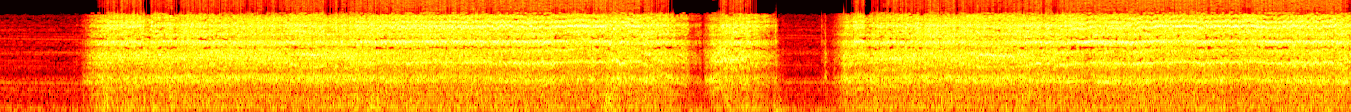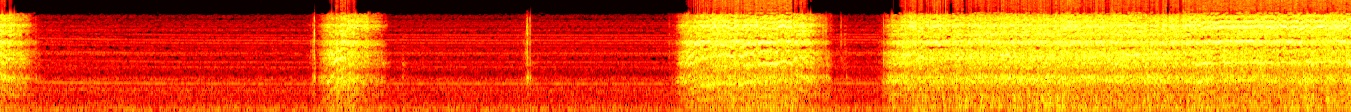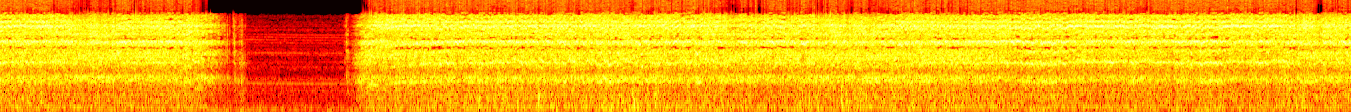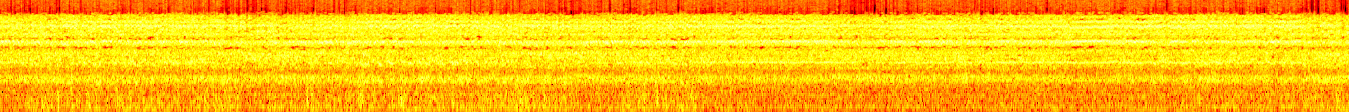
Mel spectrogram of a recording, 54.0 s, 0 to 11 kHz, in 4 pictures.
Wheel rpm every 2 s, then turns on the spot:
90, 220, 230, 120, 140, 220, 170, 0, 20, 10, 100, 190, 220, 230, 60, 180, 230, 220, 230, 220, 230, 220, 230, 230, 230, 230, 230.
none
